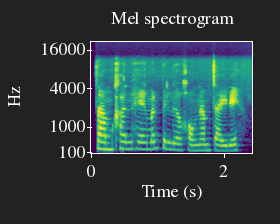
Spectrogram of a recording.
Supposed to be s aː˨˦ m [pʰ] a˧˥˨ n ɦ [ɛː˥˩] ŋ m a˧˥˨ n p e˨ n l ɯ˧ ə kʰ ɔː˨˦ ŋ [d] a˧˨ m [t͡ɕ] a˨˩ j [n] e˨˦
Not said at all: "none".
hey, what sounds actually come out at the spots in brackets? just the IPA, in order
kʰ, ɛː˧, n, t͡ɕ, d

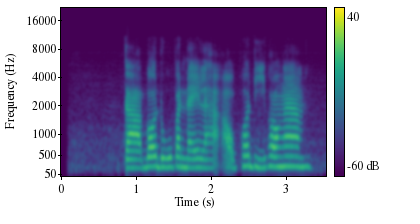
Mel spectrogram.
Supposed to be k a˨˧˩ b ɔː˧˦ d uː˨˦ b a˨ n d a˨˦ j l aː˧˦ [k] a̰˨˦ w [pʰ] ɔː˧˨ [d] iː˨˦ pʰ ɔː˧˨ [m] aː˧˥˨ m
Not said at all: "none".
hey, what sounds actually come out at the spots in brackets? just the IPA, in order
ʔ, pʰ, d, ŋ

